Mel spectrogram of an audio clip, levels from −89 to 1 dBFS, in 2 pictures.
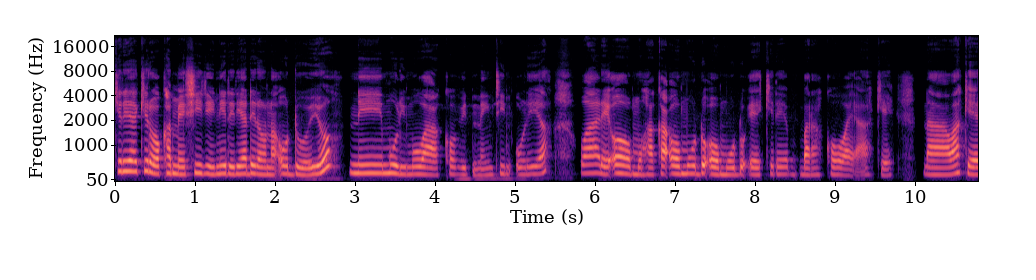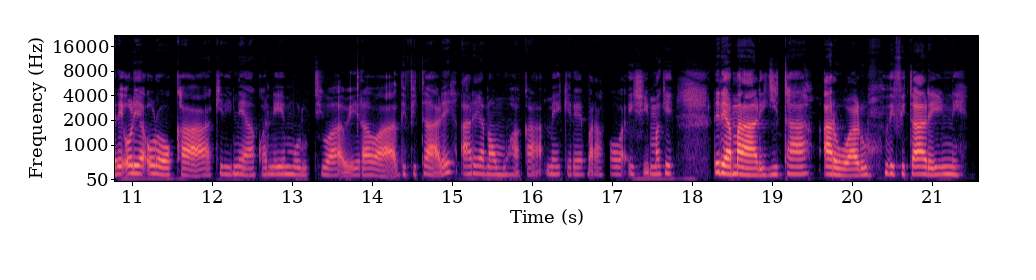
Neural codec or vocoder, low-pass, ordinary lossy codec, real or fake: none; none; none; real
